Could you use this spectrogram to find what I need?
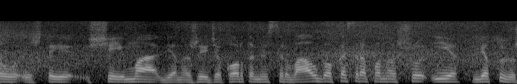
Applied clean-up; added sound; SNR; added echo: none; none; none; none.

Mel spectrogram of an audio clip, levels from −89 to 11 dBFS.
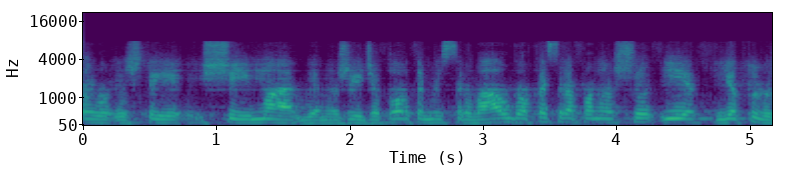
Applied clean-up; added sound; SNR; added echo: neural separator model SepFormer DNS4.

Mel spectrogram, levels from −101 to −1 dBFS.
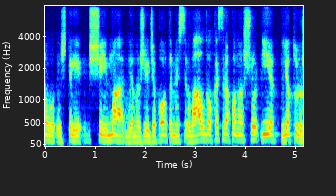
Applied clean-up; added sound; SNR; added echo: neural mask model DeepFilterNet 3.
